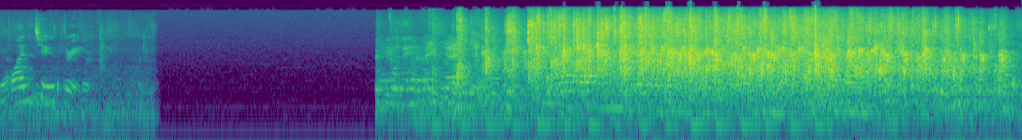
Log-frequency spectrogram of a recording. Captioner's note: applause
